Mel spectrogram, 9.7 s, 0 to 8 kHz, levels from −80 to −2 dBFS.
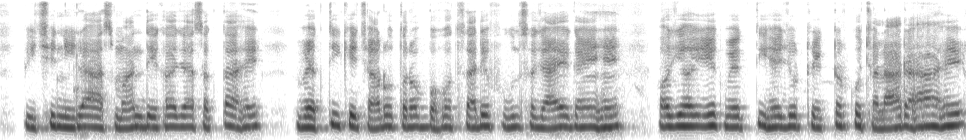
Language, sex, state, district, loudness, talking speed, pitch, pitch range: Hindi, male, Uttar Pradesh, Ghazipur, -29 LUFS, 180 wpm, 190 Hz, 180-200 Hz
